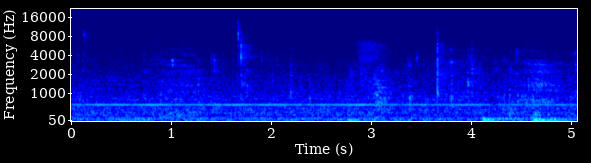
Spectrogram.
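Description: Faint chewing of seared alligator bites, with a few small sharp mouth clicks, over a thin steady hum.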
